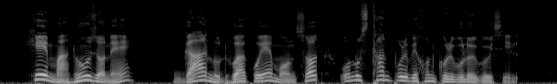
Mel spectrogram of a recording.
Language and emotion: Assamese, disgusted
